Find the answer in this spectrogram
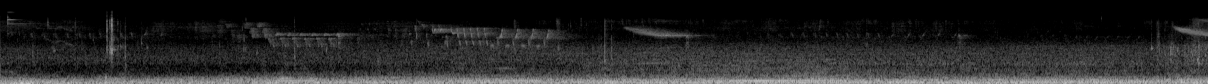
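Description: Small birds singing, with a few quick chirping phrases and two falling whistled notes, over a steady low rumble.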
